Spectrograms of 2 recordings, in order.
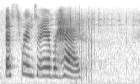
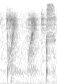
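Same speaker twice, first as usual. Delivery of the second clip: breathy unvoiced jeer under the breath; whispered taunt; 19 dB quieter than usual. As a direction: whisper the insult sneakily.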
